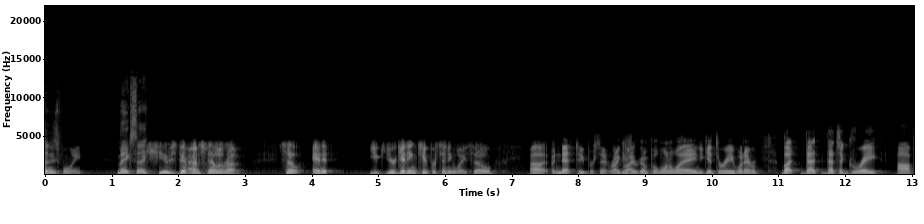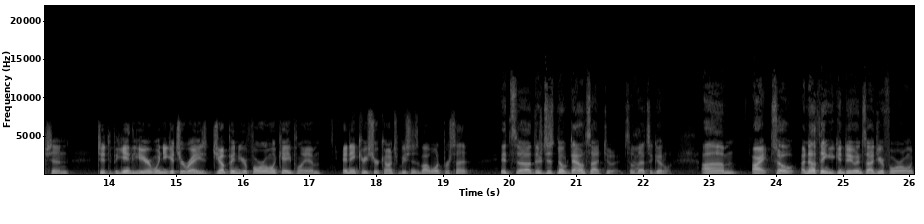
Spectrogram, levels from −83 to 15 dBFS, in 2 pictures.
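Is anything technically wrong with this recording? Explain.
Yes. From 1.55 to 19.45 s, just after "point makes a", a call bitrate drop cuts encoding from 40 to 7 kbps, shrinking bandwidth from 20 kHz to 4 kHz, so the speech turns muffled and rough, worst for about 5.4 s.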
